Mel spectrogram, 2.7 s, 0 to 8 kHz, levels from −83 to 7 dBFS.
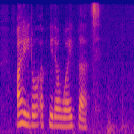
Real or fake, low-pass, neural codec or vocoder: fake; 7.2 kHz; codec, 16 kHz in and 24 kHz out, 0.6 kbps, FocalCodec, streaming, 2048 codes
